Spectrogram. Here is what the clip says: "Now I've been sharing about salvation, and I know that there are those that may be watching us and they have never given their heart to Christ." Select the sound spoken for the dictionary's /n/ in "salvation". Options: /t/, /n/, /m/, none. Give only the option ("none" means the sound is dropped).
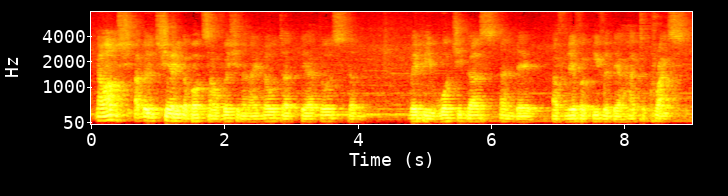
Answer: /n/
